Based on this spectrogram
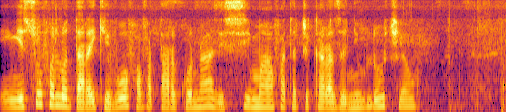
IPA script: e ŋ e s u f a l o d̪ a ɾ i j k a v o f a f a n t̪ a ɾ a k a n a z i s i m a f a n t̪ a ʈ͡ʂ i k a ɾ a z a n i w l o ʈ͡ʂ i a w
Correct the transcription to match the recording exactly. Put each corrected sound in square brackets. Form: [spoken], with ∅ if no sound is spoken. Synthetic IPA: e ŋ e s u f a l o d̪ a ɾ [a] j k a v o f a f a n t̪ a ɾ a k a n a z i s i m a f a n t̪ a ʈ͡ʂ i k a ɾ a z a n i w l o ʈ͡ʂ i a w

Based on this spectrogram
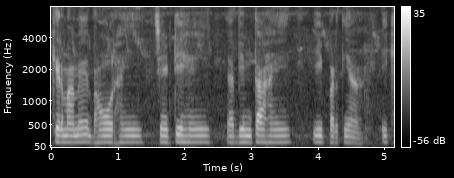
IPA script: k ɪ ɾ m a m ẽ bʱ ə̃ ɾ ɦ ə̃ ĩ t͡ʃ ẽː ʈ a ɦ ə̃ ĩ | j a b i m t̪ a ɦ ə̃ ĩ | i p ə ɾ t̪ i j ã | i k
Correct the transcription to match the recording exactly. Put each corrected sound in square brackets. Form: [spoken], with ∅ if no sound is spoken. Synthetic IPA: k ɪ ɾ m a m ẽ bʱ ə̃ ɾ ɦ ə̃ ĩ t͡ʃ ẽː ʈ [i] ɦ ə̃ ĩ | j a b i m t̪ a ɦ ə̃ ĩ | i p ə ɾ t̪ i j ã | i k

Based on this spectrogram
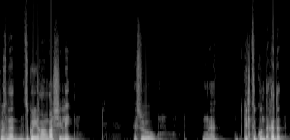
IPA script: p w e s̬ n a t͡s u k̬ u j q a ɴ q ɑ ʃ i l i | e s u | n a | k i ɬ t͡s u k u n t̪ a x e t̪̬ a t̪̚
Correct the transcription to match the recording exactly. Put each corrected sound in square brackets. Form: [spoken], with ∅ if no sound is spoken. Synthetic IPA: p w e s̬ n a t͡s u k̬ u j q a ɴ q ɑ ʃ i l i | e s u | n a | k i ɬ t͡s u k u n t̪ a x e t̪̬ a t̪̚

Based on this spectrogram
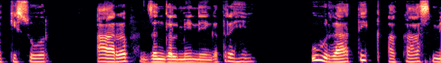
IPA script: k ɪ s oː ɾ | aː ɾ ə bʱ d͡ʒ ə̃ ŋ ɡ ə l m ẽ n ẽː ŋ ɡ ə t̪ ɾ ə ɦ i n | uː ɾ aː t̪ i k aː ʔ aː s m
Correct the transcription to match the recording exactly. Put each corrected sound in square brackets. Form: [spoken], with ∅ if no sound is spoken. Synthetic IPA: k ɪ s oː ɾ | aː ɾ ə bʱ d͡ʒ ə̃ ŋ ɡ ə l m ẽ n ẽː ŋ ɡ ə t̪ ɾ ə ɦ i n | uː ɾ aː t̪ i k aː [k] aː s m

